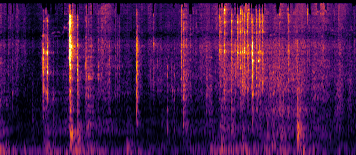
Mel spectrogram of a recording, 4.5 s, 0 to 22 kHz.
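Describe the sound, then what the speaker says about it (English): A 14 mm wrench tightens a brake caliper bolt on a 2015 Toyota Verso, giving faint close metallic clicks and ratcheting ticks in a quiet garage. "Now you grab the 14 and you can tighten the caliper all the way."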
